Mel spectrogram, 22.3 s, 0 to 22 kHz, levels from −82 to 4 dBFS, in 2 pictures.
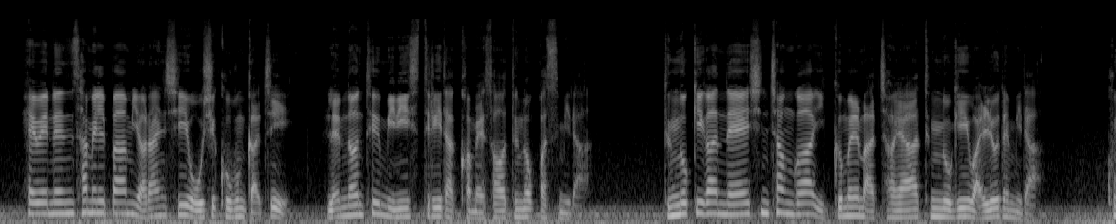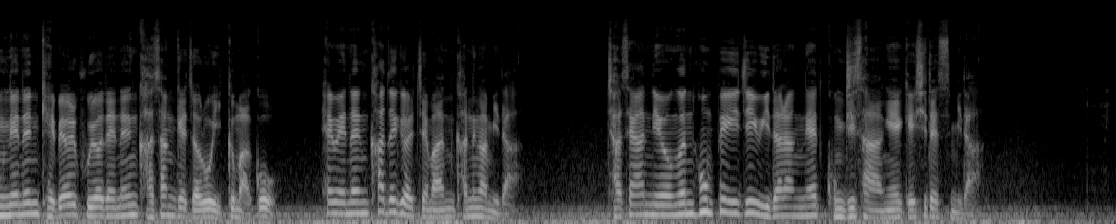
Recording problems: low rumble; faint; throughout; 25 dB below the speech

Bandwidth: 15 kHz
